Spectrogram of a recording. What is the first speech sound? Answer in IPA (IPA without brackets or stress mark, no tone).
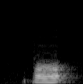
p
